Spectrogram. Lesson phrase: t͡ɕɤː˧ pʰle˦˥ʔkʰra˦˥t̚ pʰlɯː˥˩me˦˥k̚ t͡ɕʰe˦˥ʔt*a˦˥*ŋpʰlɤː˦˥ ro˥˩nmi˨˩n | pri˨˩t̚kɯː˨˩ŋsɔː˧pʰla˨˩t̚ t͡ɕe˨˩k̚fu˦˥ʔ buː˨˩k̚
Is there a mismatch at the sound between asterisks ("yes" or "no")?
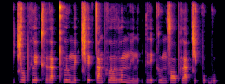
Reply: no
